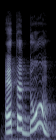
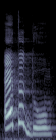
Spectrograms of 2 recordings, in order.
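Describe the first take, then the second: First: The pitch rises on the questioned word. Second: The pitch falls toward the last stressed syllable. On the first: It asks whether this is a house. "you start from the medium pitch and it goes up on the word which contains the question" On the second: It is a plain statement: this is a house. "we start from a mid, medium pitch and it goes down towards the last stress syllable"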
